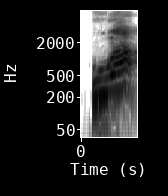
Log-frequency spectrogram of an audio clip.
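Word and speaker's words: هو: যা ব্যক্তি বা বস্তুর নামের পরিবর্তে ব্যবহার হয় তাই ইংরেজিতে প্রোনাউন, আরবিতে জমির, বাংলায় সর্বনাম। তাহলে বাংলায় যেটা সর্বনাম, আরবিতে যেটা জমির, ইংরেজিতে যেটা প্রোনাউন, সেটাই হচ্ছে আমাদের জমির।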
